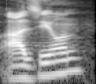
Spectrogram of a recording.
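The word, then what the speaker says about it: A'zion: you say your name it's a apostrophe Z IO n so azion I would assume Odessa azion um she's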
